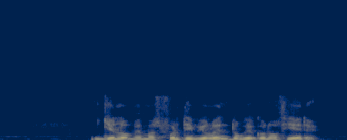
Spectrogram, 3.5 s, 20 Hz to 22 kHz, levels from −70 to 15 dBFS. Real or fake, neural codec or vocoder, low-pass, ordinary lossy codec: real; none; 7.2 kHz; Opus, 24 kbps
